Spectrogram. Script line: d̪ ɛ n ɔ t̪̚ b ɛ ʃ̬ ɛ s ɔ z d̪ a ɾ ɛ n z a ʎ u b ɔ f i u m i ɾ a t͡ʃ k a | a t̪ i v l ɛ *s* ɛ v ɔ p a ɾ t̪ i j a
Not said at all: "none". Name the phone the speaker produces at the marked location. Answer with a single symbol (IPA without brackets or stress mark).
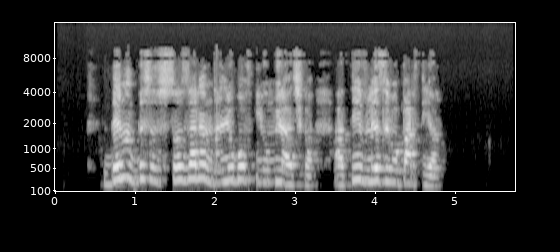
z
